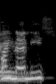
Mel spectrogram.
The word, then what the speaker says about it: Hainanese: Is it Hainan Hainanese Hainanese chicken rice?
